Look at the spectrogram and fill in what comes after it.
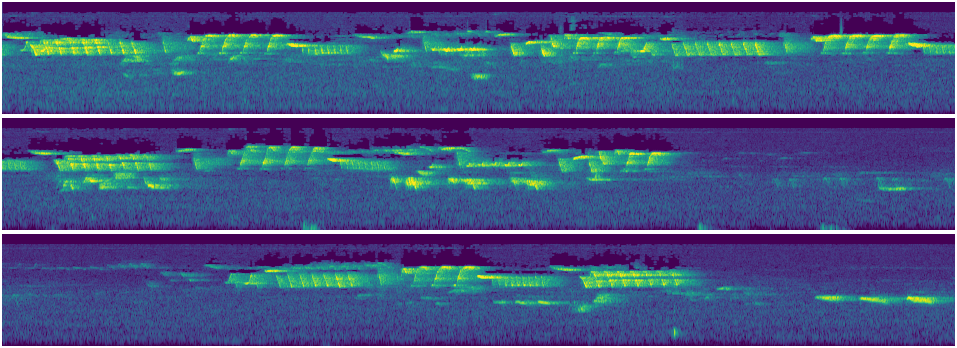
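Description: A songbird singing high, fast trilled phrases one after another, breaking off for several seconds past the middle before starting again.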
